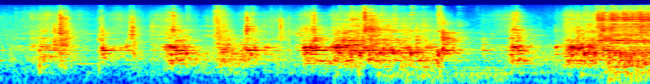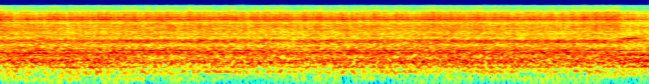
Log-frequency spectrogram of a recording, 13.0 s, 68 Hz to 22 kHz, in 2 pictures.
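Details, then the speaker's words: Harbor Freight 3000-watt portable generator running on gasoline after the carburetor adapter was fitted for a propane conversion: after some clattering handling, it fires and settles into a steady, even drone with no hunting or misses. Running normally. "okay so it's running on gas not that big a deal it's like swapping out a carb"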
